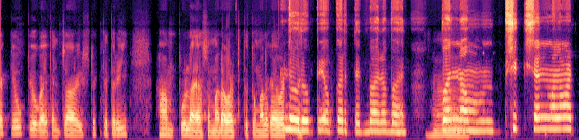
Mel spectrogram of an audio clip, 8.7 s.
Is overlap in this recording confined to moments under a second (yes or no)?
yes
